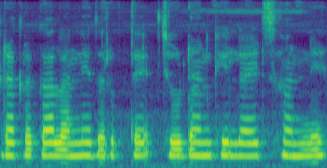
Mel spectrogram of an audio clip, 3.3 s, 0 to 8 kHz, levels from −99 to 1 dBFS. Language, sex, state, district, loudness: Telugu, female, Andhra Pradesh, Sri Satya Sai, -14 LUFS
